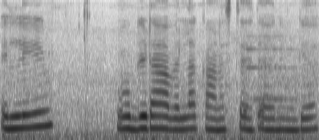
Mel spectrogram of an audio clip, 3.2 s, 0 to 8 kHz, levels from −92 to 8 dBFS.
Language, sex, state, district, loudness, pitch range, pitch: Kannada, female, Karnataka, Raichur, -16 LUFS, 240-260 Hz, 255 Hz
